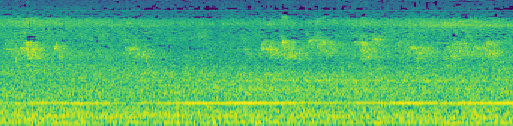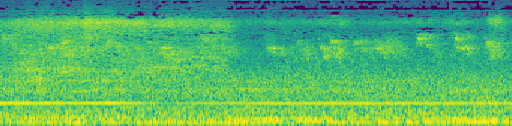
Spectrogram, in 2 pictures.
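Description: Birds chirping in short clustered bursts, over a steady high hiss and a faint constant hum.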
